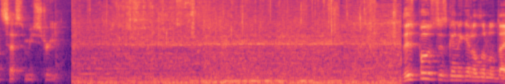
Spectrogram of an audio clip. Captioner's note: ominous music; skin crackling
